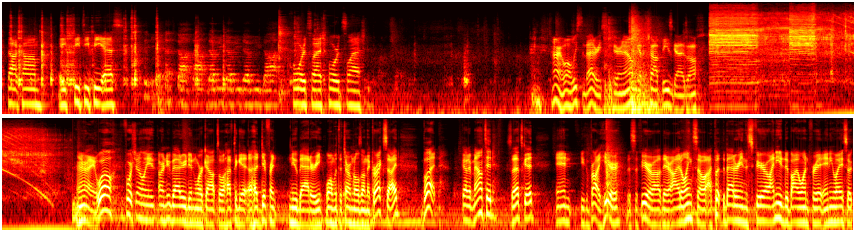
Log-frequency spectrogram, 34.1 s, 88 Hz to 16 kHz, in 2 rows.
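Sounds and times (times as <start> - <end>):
man talking: 0.1 - 2.4, 3.2 - 7.4, 18.5 - 34.0
electric cutting tool whining: 14.2 - 18.5.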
